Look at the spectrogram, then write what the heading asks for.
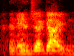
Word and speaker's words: Gaiden: Not Ninja Gaiden, Ninja Gaiden. Everybody used to pronounce it incorrectly when we were kids, but Ninja Gaiden on the Xbox, and it is a hard...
